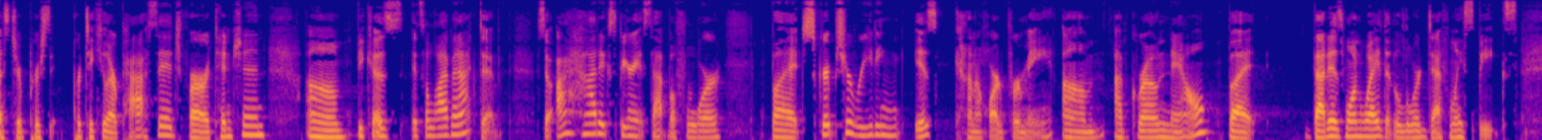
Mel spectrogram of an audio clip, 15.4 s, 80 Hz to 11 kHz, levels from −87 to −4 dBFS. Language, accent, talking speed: English, American, 165 wpm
